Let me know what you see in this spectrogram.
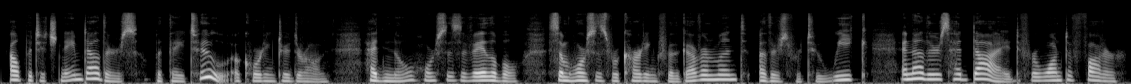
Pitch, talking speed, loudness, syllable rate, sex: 180 Hz, 170 wpm, -19 LUFS, 5.2 syllables/s, female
